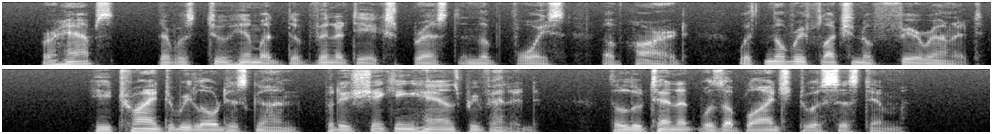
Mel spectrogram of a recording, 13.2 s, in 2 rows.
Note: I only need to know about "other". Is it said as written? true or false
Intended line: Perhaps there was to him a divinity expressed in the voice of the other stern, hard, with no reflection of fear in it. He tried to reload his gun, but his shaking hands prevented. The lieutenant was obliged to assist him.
false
